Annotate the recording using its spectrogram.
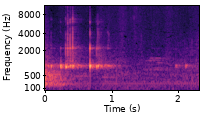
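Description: A pitched percussion instrument struck three times in quick succession, its ringing note fading over about a second: a classroom instrument played as the sound cue for the dog.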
